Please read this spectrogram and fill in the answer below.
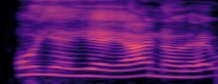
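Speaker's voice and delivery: mock know-it-all protest; hasty retold bluff. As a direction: brush it off loudly as if you knew. Retold bluff of knowing all along.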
